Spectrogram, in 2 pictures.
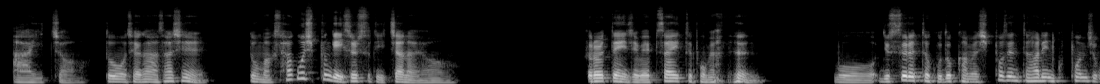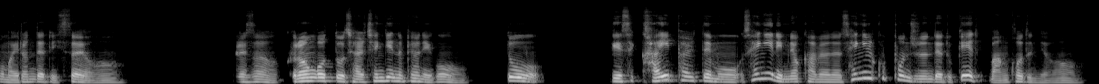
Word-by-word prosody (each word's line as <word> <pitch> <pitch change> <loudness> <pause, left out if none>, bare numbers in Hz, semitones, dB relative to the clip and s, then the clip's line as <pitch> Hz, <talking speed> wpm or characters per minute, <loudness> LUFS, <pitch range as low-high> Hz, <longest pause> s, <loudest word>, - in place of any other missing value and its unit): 아 100 -1 -4
있죠. 95 -1 -10
또 130 -2 0
제가 115 0 -1
사실 145 - -2 0.4
또 140 - -3
막 105 -3 -5
사고 225 - -2
싶은 265 -5 0
게 - - +8
있을 150 - +3
수도 150 -5 -7
있잖아요. 95 -4 -3 1.2
그럴 150 +1 +5
때 145 -3 +6
이제 115 -2 0
웹사이트 105 +9 +2
보면은 110 - -3 0.7
뭐 100 -3 -4
뉴스레터 155 +5 +5
구독하면 135 -2 -2
10% 175 - -1
할인 160 0 +2
쿠폰 160 +1 -4
주고 140 -6 -5
막 105 -2 -2
이런 120 +4 -4
데도 120 -4 -1
있어요. 95 -1 -3 1.1
그래서 115 -4 -5
그런 155 +4 +5
것도 160 -3 +4
잘 125 -3 0
챙기는 160 +2 +1
편이고 115 - -3 0.3
또 160 -4 +3 0.7
이게 140 -1 +4
새 140 +5 -8
가입할 185 +1 +2
때 160 -3 +3
뭐 115 -4 -3
생일 245 +1 0
입력하면은 120 -4 -1
생일 280 - 0
쿠폰 215 - -2
주는 125 -3 -3
데도 115 -1 -1
꽤 210 -1 +5
많거든요. 95 -4 -7
125 Hz, 275 characters per minute, -22 LUFS, 105-155 Hz, 1.2 s, 게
